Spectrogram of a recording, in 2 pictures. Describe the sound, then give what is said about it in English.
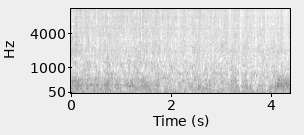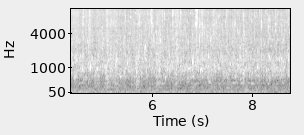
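A gentle stream trickles and babbles steadily throughout, with soft continuous splashing and small bright gurgles, no voices present. “The water, the sound, it's affirming.”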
